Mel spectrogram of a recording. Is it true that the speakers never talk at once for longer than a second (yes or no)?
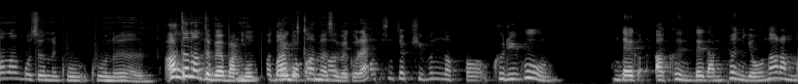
no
